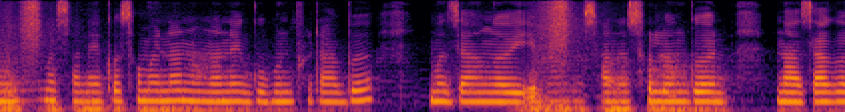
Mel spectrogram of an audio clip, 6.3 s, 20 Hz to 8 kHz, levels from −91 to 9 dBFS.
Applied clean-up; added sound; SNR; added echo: neural mask model RNNoise.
